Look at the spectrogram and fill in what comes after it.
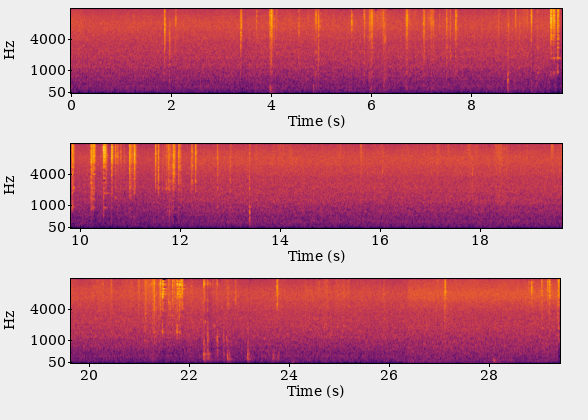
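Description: Steady rain falling as an even hiss, with a few scattered clicks and knocks about ten seconds in and again around twenty-two seconds in.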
